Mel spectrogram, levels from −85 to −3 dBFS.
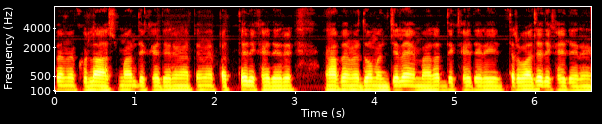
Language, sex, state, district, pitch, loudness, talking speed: Hindi, male, Bihar, Bhagalpur, 110 Hz, -19 LUFS, 275 wpm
